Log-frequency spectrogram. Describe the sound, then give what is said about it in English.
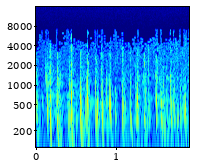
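A runaway riderless horse with no saddle gallops hard, its hooves pounding in a quick, steady drumming rhythm of clustered beats. The sound is loud and continuous, with no voices. “That doesn't sound like a horse with a rider. Huh? Listen, sounds almost like a runaway.”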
